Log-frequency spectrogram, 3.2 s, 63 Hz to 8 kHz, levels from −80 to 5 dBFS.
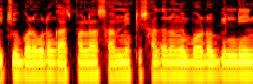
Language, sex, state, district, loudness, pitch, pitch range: Bengali, male, Odisha, Khordha, -15 LUFS, 110 Hz, 110-115 Hz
